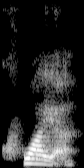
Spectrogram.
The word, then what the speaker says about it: choir: difficult word to say, because that CH is not said chocolate or cheese. It's not the same as that ch. It is a qu, choir. First you have long I, as in my, as in sigh, sigh. And then you have schwa, choir, choir.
